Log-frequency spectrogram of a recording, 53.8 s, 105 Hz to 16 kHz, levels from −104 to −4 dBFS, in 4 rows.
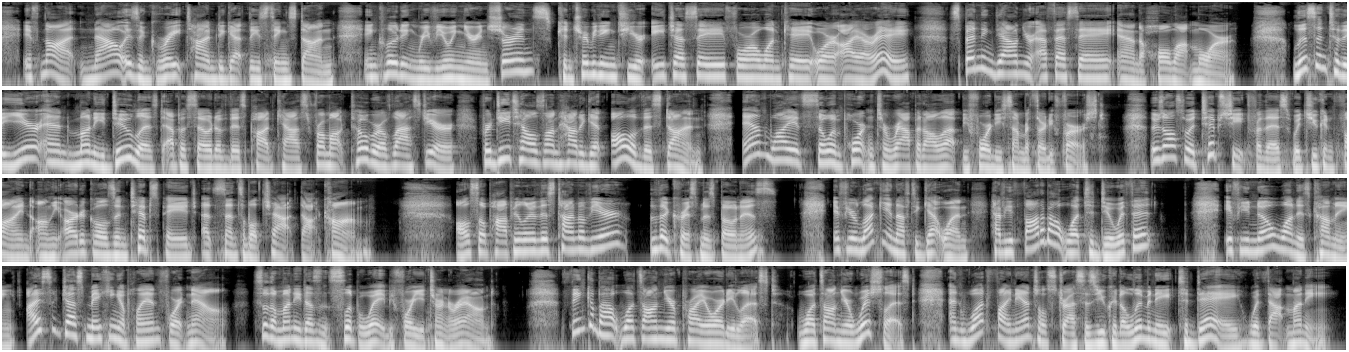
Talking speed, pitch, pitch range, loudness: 180 wpm, 170 Hz, 145-205 Hz, -18 LUFS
